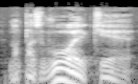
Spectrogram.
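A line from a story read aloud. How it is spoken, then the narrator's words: Resonant voice. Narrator (Russian): звучным голосом сказал Поплавский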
